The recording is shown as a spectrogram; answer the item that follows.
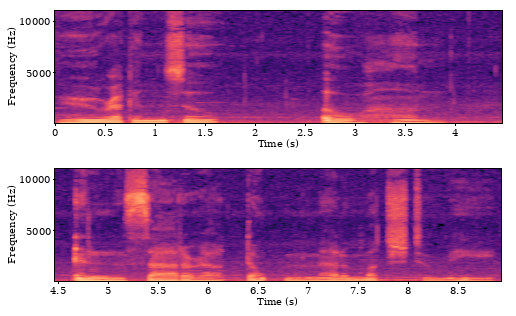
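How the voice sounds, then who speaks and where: A woman's voice: a bass voice, steady tone, very slow, dark tone, a little hiss or hum, exaggerated voice. A woman playing a sly, venomous bounty hunter in a Western audio drama, with a sugary, mocking Southern American drawl. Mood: silky menace. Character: sly, venomous female rival bounty hunter in Old West. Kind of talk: Western audio roleplay acting.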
